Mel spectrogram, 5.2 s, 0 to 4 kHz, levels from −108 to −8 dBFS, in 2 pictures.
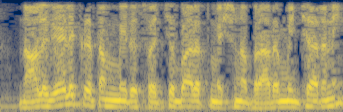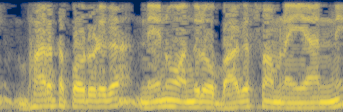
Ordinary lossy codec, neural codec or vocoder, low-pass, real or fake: none; none; 3.6 kHz; real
